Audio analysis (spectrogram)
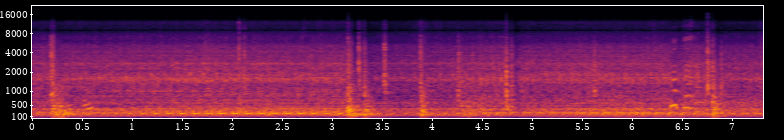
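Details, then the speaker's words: Dirt nationals race vehicle starting after a broken crimp on the starter wire was repaired, following a no-start: steady, even, healthy idle with a low smooth drone and a few clicks, no knocking or missing. "So, I've just repaired that wire down there to the start. See what happens. That's a good sound."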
